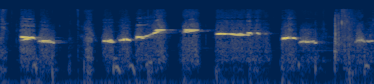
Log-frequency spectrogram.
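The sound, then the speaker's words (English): Someone whistles the march tune from Bridge Over the River Kwai alone: bright, clear notes in short phrases separated by brief pauses, sliding up and down with a few longer held tones. “Hey, and don't forget Bridge Over the River Kwai. Oh, yeah. Hey, let's do that one.”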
